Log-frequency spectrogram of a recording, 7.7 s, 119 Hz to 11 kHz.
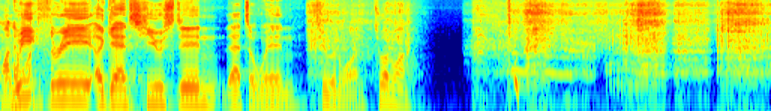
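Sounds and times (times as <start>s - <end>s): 
speech: 0.0s - 4.2s
jaguar roaring: 3.0s - 4.2s, 5.1s - 7.7s.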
